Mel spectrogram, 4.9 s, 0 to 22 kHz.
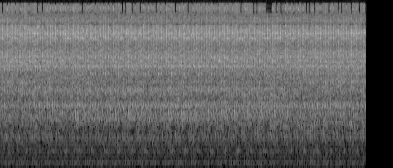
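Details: Ford 6.0 Powerstroke diesel after fixing a crank/no-start from low high-pressure oil (ICP) pressure; even diesel clatter at steady idle with a regular beat, no misses or knocks; engine idling normally.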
